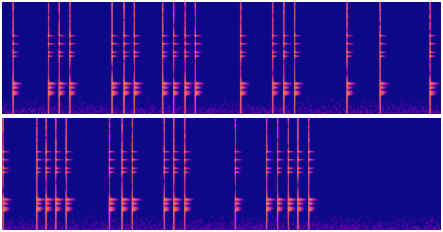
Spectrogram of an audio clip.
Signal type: tap code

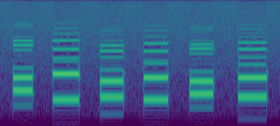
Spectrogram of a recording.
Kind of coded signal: DTMF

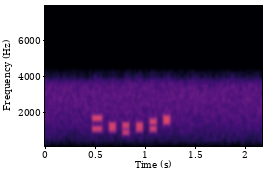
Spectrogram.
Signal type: multi-frequency trunk signalling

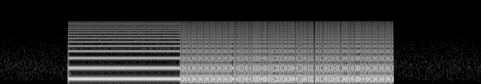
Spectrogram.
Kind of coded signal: POCSAG pager data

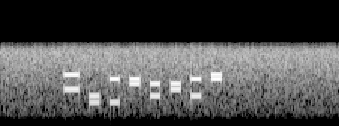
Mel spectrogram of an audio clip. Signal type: multi-frequency trunk signalling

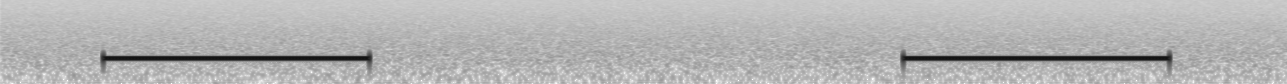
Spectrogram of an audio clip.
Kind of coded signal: telephone call progress tone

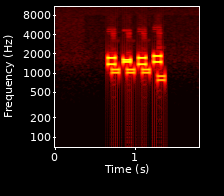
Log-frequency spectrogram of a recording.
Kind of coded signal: multi-frequency trunk signalling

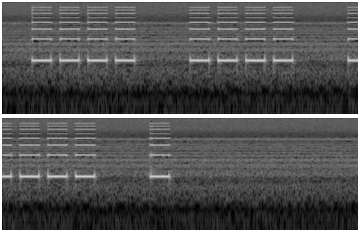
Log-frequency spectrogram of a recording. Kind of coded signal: beep code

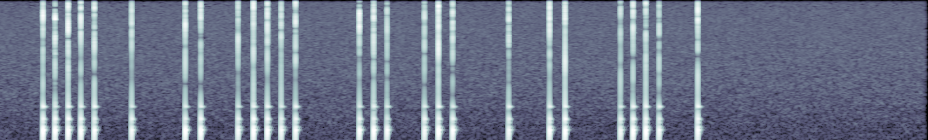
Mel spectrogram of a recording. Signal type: tap code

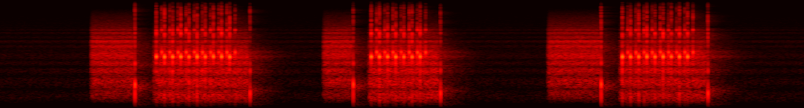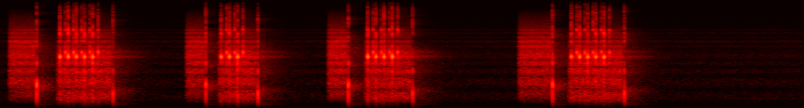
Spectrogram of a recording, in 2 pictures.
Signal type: pulse dialling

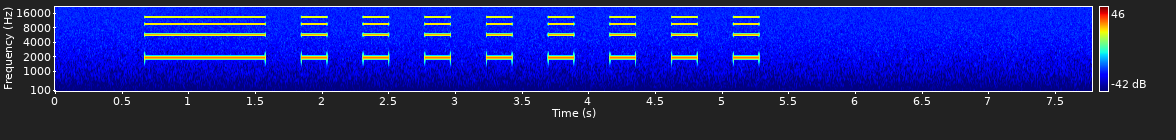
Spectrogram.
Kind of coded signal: beep code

